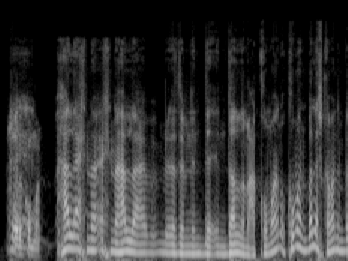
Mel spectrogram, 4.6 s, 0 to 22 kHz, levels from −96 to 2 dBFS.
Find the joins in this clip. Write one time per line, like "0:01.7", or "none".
none

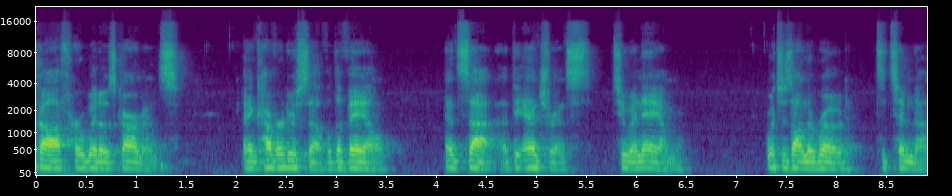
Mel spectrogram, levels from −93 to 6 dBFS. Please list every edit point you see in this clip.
0:04.0

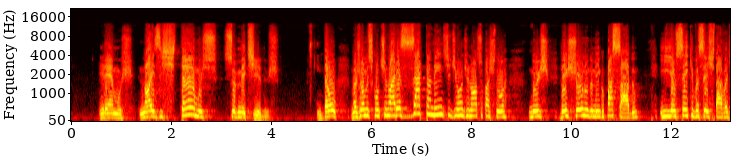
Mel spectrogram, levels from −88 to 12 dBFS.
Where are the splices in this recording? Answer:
0:01.3

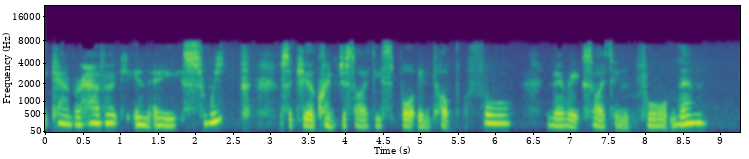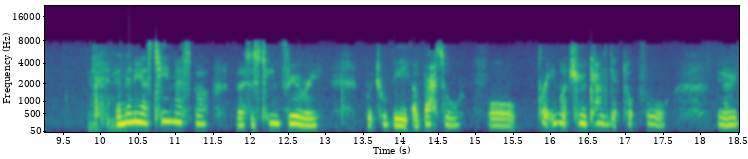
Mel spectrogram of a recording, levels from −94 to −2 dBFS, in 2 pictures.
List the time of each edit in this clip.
0:03.1

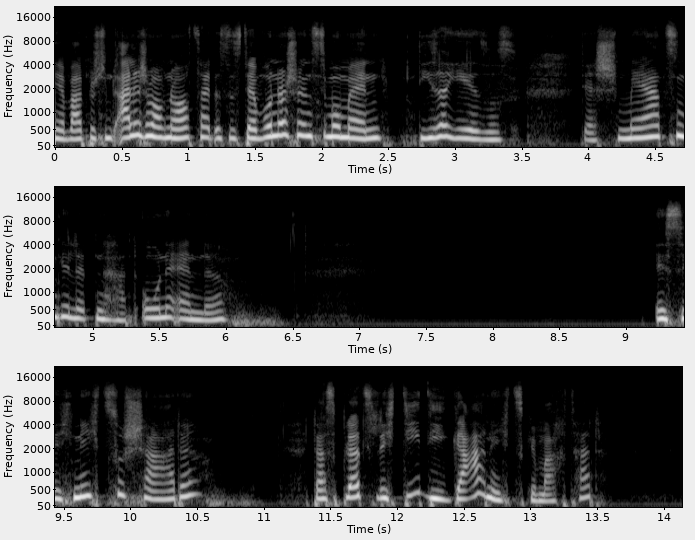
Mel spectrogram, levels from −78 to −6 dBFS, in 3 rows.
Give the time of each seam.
0:02.6

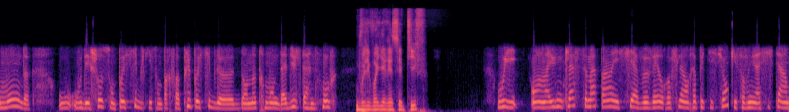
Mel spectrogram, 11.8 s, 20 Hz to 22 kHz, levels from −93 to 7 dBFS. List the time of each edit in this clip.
0:10.9

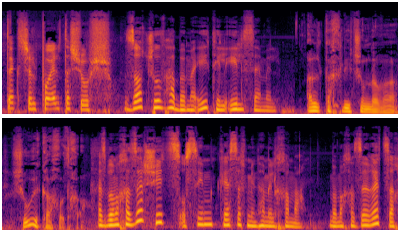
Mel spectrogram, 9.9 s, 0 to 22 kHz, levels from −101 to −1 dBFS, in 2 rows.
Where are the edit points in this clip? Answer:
0:03.6
0:06.1

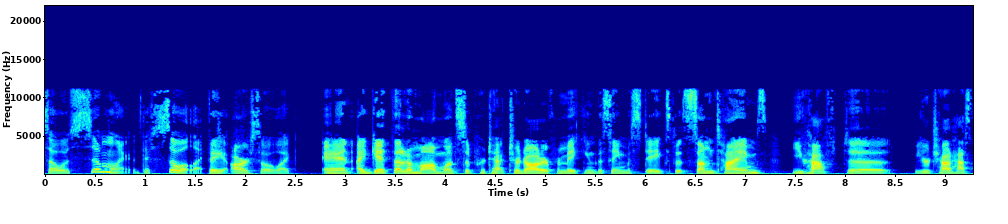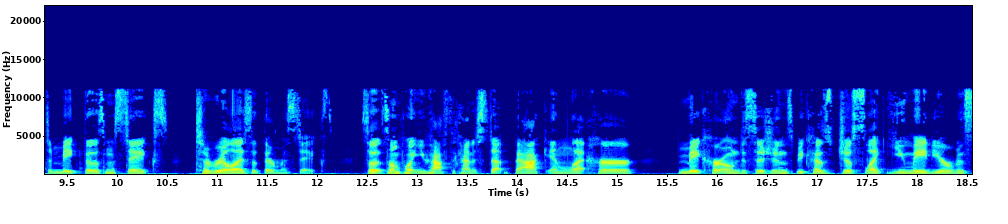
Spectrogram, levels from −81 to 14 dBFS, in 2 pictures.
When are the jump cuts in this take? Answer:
none

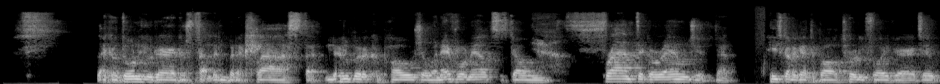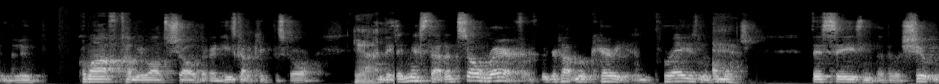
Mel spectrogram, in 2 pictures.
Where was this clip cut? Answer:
0:13.3
0:16.5

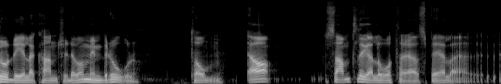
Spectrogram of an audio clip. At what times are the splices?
0:02.4

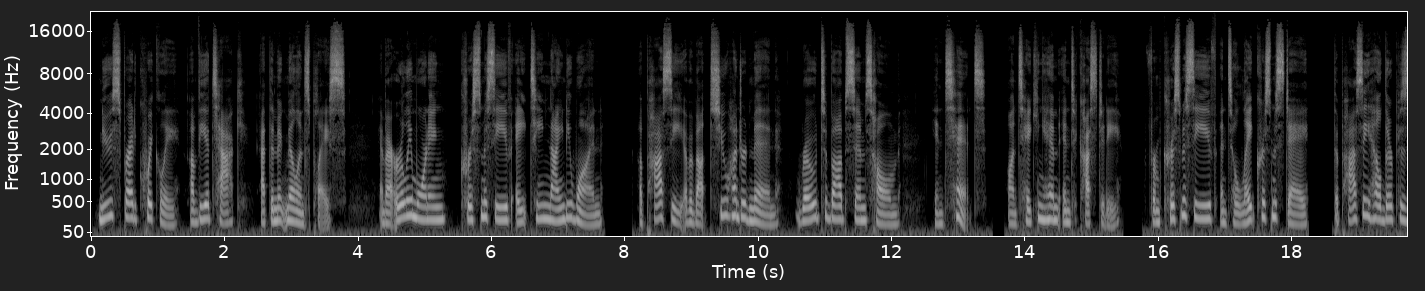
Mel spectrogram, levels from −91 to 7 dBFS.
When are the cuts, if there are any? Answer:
0:15.7

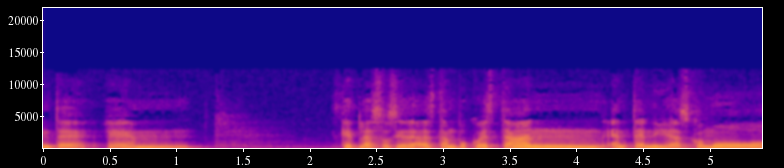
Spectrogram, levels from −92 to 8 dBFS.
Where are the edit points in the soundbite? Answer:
0:02.2

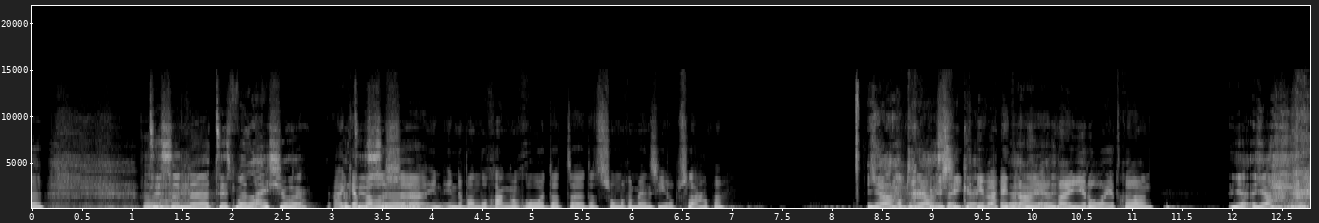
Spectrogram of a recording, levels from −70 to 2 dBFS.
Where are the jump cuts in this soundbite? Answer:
0:03.9

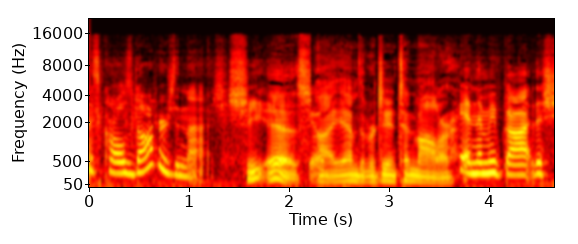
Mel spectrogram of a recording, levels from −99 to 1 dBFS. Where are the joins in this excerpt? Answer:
0:02.2
0:03.7

